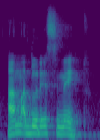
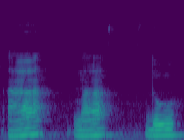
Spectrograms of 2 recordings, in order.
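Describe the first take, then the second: First: Said in the usual way. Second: Slow, each syllable of "Amadurecimento" set apart by a pause; A, ma, du, re, ci, men, to, one at a time. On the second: Shown as a demonstration. Teacher splitting the word for students, syllable by syllable. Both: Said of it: "separa aqui por sílaba certinha".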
